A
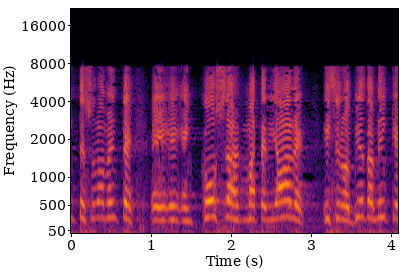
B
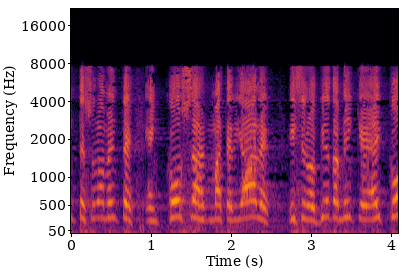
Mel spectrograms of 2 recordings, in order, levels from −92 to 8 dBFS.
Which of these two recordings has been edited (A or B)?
B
